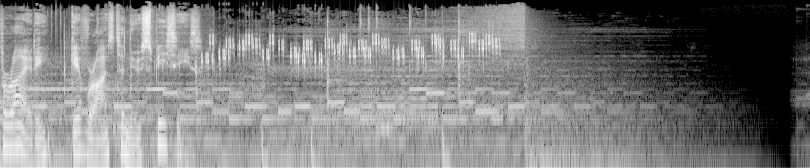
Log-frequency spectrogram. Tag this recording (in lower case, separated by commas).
speech, music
